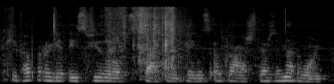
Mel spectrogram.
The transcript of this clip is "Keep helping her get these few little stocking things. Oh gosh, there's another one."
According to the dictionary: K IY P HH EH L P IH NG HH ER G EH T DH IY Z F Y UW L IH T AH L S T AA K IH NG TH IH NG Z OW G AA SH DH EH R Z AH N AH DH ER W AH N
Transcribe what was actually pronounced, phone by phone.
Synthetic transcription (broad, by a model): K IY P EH P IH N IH G EH T DH IY Z F Y UW L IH T L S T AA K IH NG TH IH NG Z OW G AA SH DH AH R Z AH N AH DH ER W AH N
